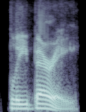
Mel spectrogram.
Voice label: "blaeberry", American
